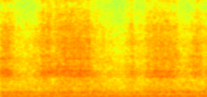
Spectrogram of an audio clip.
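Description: Steady road and engine noise heard inside a moving car's cabin, with a steady low hum running under it.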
